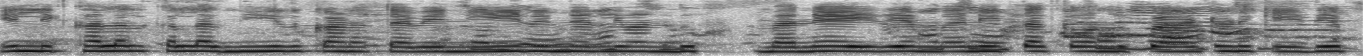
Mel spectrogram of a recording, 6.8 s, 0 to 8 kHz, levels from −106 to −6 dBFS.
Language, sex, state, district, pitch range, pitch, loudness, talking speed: Kannada, female, Karnataka, Raichur, 250-265 Hz, 260 Hz, -20 LUFS, 125 wpm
